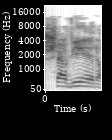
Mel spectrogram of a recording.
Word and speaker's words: Xavier: Donc ça s'écrit Xavier, mais ça se prononce Xavier en portugais.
